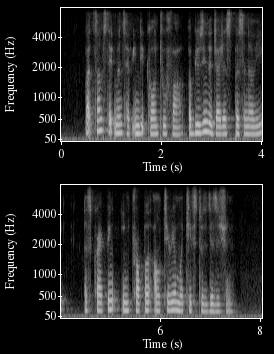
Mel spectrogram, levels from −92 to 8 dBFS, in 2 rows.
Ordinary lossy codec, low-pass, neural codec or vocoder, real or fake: Opus, 16 kbps; 7.2 kHz; none; real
